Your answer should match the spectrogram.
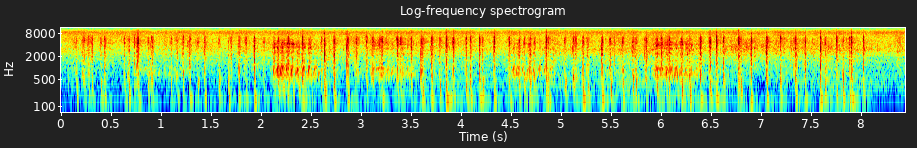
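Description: Two horses galloping, their hoofbeats a fast, continuous clatter, with a few short breathy snorts from the horses over it.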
